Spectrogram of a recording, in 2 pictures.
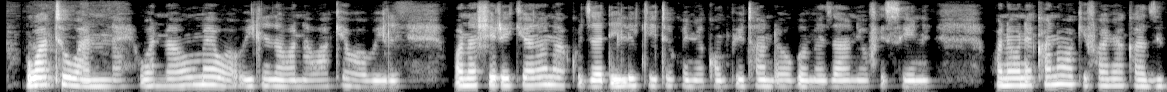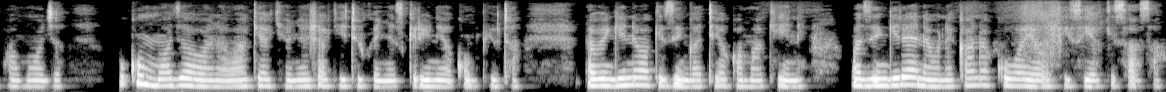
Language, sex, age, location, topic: Swahili, female, 25-35, Nairobi, education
